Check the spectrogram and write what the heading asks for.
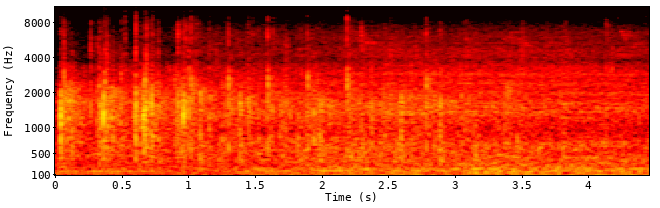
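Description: Audience applauding: a burst of clapping that thins to scattered claps and dies away.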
